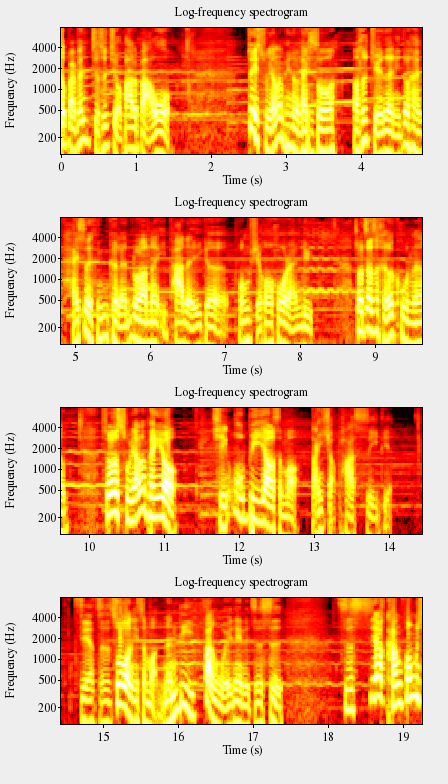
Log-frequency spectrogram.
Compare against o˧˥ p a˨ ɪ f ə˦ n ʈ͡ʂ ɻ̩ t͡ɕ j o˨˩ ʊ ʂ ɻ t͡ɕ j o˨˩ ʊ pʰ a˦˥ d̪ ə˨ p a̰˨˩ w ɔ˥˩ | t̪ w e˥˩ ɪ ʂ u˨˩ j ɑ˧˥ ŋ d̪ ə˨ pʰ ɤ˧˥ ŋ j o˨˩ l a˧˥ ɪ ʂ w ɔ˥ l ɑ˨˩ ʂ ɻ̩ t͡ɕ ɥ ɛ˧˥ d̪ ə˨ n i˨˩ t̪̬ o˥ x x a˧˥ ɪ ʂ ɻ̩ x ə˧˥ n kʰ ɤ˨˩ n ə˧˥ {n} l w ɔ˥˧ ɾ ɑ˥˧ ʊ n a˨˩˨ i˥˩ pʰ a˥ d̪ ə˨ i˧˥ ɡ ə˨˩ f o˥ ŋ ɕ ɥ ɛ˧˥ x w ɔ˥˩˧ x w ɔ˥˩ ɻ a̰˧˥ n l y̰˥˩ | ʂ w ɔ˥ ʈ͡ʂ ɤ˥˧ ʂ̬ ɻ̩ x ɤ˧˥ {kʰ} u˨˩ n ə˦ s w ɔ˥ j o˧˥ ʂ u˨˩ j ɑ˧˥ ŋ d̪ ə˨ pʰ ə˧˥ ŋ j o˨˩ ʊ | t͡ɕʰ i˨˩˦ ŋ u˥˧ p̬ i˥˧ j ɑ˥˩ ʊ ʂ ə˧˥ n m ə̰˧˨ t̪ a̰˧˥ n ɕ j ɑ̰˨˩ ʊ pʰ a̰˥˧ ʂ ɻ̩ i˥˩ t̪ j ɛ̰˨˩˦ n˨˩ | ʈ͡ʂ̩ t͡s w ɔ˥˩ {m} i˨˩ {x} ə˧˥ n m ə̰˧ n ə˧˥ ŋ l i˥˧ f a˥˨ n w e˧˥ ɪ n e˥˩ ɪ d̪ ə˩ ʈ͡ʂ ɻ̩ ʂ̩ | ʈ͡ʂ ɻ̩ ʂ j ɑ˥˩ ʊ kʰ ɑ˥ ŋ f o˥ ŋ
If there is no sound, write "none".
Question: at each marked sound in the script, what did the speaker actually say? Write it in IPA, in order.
ŋ, kʰ, n, ʂ

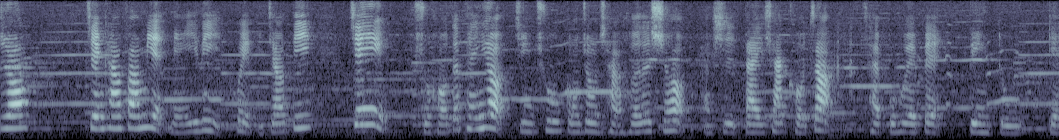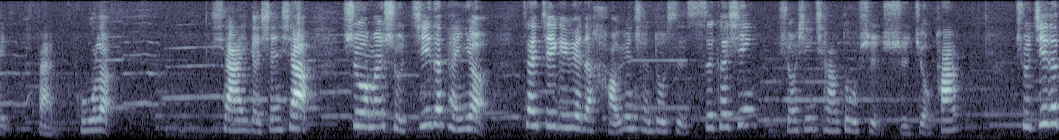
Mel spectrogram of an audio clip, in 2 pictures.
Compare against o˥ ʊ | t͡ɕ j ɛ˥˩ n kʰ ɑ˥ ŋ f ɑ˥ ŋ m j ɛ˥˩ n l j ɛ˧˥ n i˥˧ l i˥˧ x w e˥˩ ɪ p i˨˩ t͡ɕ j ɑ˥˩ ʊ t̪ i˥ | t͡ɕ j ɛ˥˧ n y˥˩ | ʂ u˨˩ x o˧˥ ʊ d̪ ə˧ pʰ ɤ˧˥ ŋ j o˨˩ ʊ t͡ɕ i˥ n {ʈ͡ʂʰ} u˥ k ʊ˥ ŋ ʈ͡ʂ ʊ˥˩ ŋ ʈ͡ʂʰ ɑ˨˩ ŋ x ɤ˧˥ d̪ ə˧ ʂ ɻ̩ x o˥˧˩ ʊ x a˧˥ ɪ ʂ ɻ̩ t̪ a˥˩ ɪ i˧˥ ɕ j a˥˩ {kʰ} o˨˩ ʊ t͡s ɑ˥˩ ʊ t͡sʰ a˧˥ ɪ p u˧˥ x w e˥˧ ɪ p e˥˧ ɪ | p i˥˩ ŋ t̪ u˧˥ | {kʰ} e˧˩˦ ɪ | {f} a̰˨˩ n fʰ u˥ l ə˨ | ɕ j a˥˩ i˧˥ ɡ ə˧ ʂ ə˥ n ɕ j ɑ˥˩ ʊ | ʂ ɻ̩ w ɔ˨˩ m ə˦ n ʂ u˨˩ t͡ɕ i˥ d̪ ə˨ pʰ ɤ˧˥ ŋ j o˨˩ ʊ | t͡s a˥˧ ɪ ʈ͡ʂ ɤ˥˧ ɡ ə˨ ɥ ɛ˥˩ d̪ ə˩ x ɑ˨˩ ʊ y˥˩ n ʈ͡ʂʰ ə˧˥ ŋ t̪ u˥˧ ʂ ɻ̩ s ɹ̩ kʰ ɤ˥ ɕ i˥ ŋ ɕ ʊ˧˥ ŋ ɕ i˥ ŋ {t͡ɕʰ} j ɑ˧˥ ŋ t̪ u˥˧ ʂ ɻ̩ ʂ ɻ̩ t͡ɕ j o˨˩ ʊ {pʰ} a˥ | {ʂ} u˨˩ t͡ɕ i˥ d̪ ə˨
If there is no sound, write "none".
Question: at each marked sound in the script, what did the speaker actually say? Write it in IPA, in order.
ʈ͡ʂʰ, kʰ, k, f, t͡ɕʰ, pʰ, ʂ

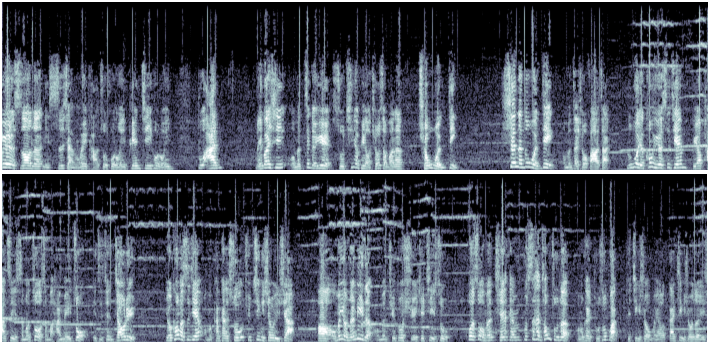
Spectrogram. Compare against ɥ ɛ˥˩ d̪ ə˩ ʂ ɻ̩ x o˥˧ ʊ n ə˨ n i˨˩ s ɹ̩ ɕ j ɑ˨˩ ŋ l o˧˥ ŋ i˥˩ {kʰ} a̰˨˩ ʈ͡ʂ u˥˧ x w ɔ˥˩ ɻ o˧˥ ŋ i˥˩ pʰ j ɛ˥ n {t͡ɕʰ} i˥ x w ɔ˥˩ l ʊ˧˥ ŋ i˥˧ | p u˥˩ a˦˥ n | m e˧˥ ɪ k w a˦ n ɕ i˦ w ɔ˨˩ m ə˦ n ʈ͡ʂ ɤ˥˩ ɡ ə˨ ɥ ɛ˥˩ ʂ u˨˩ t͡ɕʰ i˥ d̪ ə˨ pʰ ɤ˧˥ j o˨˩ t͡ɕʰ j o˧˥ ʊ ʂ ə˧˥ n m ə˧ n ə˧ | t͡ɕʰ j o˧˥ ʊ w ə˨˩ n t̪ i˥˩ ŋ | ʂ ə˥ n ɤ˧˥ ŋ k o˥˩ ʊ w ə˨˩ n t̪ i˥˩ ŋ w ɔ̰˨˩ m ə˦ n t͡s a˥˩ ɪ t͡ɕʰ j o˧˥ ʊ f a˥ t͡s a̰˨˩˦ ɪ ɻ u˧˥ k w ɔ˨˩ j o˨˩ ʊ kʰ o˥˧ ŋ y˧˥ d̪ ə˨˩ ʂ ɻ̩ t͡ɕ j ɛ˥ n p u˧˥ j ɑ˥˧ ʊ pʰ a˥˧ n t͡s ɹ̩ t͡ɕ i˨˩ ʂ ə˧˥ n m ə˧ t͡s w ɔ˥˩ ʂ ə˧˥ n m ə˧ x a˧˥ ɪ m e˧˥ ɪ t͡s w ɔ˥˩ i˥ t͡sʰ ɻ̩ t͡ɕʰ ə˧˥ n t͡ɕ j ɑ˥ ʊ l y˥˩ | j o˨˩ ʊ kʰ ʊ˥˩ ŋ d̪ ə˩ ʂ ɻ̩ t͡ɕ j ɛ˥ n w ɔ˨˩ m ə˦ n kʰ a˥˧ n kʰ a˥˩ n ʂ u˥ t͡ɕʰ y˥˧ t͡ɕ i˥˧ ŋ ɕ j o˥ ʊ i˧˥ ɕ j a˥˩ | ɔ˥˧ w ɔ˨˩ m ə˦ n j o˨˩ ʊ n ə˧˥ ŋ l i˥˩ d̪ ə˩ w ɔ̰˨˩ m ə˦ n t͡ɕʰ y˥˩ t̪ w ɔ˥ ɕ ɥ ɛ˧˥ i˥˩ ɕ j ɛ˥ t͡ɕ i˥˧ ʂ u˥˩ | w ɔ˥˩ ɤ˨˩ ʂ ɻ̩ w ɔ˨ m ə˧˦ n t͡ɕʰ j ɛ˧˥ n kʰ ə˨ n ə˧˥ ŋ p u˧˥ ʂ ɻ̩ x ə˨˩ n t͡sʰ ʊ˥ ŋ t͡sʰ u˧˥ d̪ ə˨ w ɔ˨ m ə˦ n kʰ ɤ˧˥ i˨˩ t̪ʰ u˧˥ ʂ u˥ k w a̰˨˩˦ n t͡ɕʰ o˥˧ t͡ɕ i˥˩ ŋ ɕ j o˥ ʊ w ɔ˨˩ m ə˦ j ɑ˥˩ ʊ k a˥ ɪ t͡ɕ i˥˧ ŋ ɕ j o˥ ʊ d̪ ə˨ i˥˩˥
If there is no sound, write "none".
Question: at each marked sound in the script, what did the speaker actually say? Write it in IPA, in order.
kʰ, t͡ɕ

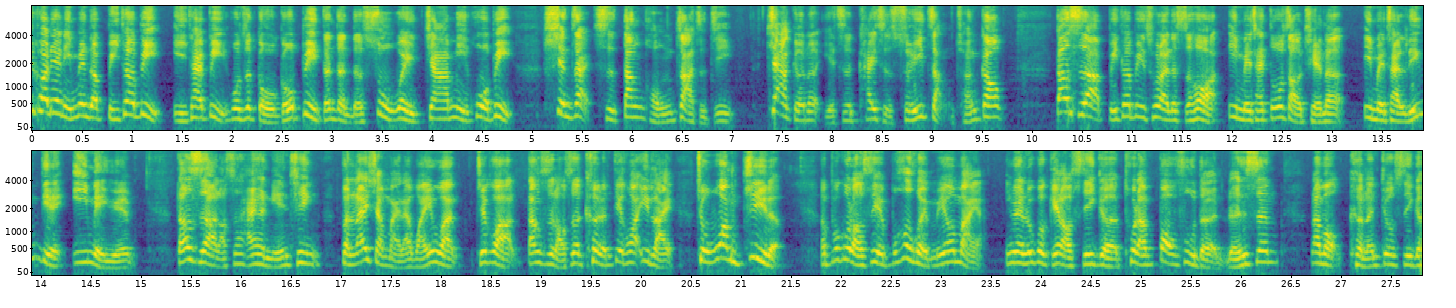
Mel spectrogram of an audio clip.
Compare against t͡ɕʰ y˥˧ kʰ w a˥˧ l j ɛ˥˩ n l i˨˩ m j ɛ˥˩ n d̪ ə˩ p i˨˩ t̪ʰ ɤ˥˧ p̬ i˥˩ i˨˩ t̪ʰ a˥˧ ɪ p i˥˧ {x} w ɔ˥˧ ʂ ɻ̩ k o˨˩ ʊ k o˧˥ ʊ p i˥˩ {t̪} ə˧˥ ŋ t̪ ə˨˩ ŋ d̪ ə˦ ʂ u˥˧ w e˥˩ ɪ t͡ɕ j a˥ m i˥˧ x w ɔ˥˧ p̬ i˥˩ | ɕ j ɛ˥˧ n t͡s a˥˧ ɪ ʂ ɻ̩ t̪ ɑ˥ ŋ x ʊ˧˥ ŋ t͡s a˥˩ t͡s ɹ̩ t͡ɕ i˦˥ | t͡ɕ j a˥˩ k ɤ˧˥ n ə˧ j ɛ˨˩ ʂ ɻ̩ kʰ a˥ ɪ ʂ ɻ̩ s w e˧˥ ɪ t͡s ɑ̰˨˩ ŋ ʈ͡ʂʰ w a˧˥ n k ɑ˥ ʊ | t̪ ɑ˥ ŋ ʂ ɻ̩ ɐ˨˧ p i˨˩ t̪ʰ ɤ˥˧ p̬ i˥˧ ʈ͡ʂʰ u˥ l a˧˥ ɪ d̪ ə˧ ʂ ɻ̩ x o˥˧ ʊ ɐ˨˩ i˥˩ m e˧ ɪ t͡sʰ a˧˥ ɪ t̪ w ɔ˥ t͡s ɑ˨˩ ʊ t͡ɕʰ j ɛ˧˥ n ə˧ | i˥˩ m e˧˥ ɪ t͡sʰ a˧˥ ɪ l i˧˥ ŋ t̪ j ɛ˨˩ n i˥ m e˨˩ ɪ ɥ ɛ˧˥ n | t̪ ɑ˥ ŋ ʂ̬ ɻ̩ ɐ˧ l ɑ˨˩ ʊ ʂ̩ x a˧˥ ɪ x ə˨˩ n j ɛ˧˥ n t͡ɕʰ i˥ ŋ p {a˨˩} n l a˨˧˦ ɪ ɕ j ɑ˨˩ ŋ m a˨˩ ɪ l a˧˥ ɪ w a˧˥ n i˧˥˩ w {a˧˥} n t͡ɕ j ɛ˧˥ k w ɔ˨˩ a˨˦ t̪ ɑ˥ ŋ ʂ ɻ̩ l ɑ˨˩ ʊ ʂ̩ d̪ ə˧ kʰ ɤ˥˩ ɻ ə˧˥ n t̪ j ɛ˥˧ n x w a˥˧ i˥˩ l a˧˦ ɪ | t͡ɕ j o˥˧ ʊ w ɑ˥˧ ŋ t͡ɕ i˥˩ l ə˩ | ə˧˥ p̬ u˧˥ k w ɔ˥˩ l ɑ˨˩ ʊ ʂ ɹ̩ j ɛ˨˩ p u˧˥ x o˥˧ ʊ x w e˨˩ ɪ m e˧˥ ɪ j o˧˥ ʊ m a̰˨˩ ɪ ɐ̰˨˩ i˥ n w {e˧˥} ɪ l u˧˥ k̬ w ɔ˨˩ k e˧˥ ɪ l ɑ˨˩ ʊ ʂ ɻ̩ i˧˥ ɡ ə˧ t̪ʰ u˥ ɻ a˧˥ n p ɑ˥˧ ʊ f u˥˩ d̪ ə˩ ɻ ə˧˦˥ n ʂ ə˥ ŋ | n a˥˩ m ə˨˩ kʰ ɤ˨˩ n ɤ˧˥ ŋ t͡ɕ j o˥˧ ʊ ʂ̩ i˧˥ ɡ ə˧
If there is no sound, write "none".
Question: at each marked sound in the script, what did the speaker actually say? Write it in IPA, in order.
x, t̪, ə˨˩, a˧˥, e˥˩

